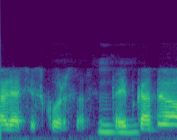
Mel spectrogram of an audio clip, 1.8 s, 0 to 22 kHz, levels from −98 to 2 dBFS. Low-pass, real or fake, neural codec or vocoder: 7.2 kHz; real; none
